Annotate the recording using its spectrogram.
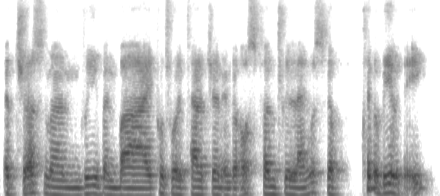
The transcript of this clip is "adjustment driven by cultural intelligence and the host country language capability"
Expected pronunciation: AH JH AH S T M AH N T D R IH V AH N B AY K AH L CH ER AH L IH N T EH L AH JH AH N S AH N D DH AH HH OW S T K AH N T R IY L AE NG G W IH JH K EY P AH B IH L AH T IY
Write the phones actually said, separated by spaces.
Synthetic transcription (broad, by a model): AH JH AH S M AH N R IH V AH N B AY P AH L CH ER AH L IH N T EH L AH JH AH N AH N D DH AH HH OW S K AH N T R IY L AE NG G W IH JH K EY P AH B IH L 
